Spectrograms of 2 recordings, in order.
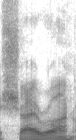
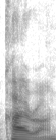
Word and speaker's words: Chiron: I have the Bugatti Chiron or Chiron depending on your pronunciation it can be both this is the 2018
